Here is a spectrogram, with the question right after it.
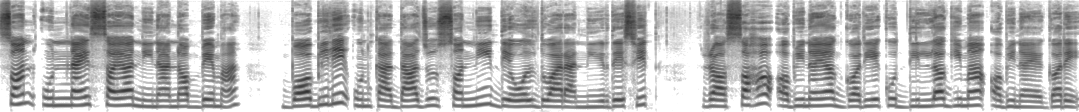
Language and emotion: Nepali, neutral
